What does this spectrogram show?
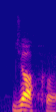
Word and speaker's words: gioco: Gioco, right? So we've talked about the I before. It's silent, okay? It's just there to make the G a J, right?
